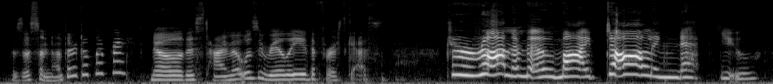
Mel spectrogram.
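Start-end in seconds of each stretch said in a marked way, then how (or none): 4.5-7.6 high, loud, slow doting squeal; squeaking aunt. Acted. Favorite aunt greeting her nephew, high and loud. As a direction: squeal it with delight. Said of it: "squeaked my Aunt Sweetfur".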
